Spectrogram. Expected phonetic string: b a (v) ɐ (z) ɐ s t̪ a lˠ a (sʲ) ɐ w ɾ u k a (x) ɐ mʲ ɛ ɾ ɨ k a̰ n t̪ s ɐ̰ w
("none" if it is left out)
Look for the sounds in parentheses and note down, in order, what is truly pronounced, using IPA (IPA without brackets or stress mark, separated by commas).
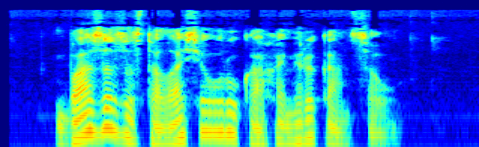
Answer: z, z, sʲ, x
